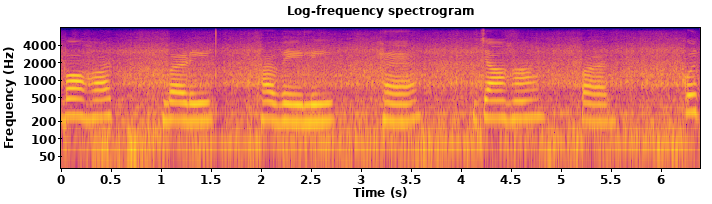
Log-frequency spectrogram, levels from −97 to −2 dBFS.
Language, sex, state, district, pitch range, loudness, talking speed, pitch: Hindi, female, Chandigarh, Chandigarh, 200-225 Hz, -16 LUFS, 65 wpm, 210 Hz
